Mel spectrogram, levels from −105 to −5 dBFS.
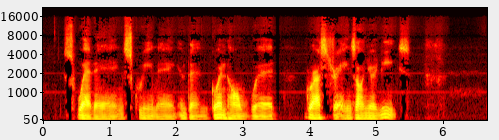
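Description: At about 2.27 s there's a short concealed packet loss. Around 20 ms of the speech never arrived in time, so the receiver patched roughly 26 ms by extending the previous sound, leaving a quick smear through to about 2.36 s.

Then at 3.49 s comes a burst of packet loss, running to 3.56 s. About 60 ms went missing in a row. The decoder stretched the last sound over roughly 56 ms while fading it, so you get a brief held, dying fill before the speech picks up further along.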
